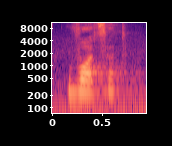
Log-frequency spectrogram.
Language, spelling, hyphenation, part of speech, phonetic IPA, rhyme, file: Belarusian, воцат, во‧цат, noun, [ˈvot͡sat], -ot͡sat, Be-воцат.ogg
- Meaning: vinegar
